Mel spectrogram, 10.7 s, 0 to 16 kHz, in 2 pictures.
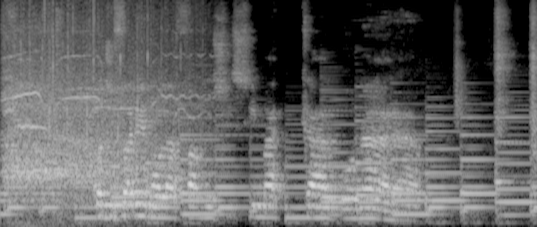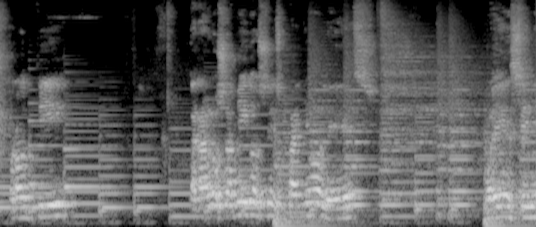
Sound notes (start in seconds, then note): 8.2 speaking spanish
